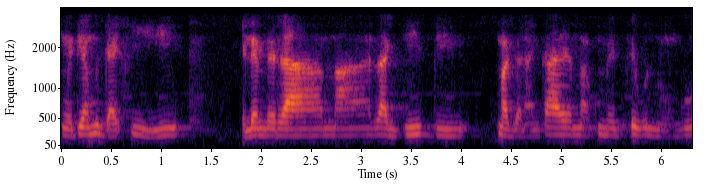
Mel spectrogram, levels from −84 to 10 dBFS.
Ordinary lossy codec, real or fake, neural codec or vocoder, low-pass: none; real; none; 3.6 kHz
